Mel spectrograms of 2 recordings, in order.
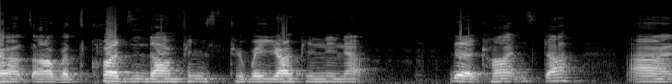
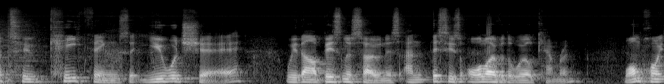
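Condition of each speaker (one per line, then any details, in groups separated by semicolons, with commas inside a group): Cerebral palsy; affects walking, coordination, speech; can walk; speech impediment, noticeable voice
No condition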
